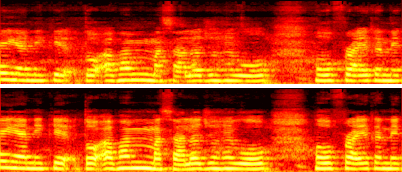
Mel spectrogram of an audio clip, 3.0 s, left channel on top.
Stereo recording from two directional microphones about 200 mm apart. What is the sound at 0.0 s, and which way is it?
A woman's voice, 50° right (ahead or behind).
